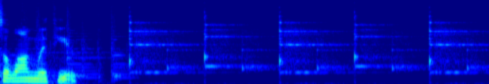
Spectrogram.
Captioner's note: clock ticking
